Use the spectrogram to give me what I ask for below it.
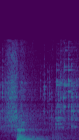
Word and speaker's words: Shen: Shen. La constelación Shen. Una de las veintiocho constelaciones. ¿Conoces el ginseng? Es la misma pronunciación.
